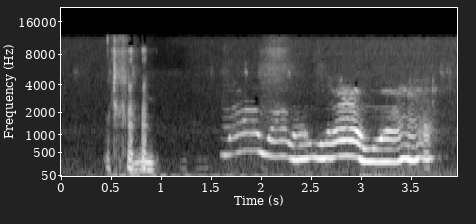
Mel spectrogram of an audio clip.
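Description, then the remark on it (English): A voice imitates a saxophone: a short vocal burst, then a sustained, wavering humming tone lasting about two seconds, sliding up and down in pitch, fairly loud and alone. “Yeah, that's my saxophone impression.”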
